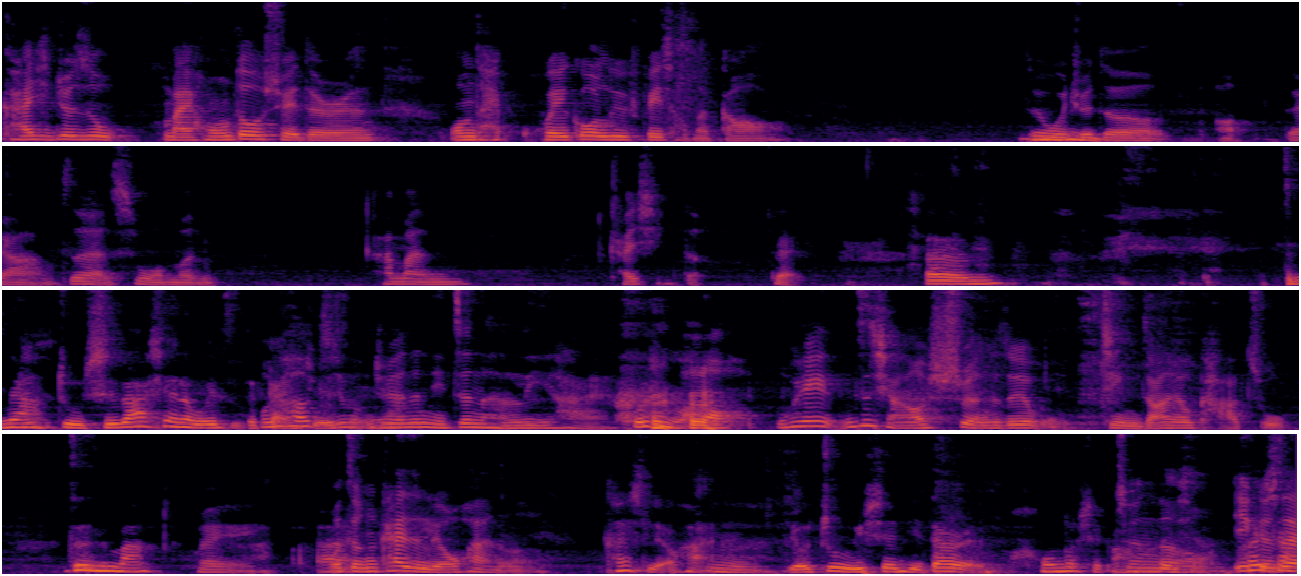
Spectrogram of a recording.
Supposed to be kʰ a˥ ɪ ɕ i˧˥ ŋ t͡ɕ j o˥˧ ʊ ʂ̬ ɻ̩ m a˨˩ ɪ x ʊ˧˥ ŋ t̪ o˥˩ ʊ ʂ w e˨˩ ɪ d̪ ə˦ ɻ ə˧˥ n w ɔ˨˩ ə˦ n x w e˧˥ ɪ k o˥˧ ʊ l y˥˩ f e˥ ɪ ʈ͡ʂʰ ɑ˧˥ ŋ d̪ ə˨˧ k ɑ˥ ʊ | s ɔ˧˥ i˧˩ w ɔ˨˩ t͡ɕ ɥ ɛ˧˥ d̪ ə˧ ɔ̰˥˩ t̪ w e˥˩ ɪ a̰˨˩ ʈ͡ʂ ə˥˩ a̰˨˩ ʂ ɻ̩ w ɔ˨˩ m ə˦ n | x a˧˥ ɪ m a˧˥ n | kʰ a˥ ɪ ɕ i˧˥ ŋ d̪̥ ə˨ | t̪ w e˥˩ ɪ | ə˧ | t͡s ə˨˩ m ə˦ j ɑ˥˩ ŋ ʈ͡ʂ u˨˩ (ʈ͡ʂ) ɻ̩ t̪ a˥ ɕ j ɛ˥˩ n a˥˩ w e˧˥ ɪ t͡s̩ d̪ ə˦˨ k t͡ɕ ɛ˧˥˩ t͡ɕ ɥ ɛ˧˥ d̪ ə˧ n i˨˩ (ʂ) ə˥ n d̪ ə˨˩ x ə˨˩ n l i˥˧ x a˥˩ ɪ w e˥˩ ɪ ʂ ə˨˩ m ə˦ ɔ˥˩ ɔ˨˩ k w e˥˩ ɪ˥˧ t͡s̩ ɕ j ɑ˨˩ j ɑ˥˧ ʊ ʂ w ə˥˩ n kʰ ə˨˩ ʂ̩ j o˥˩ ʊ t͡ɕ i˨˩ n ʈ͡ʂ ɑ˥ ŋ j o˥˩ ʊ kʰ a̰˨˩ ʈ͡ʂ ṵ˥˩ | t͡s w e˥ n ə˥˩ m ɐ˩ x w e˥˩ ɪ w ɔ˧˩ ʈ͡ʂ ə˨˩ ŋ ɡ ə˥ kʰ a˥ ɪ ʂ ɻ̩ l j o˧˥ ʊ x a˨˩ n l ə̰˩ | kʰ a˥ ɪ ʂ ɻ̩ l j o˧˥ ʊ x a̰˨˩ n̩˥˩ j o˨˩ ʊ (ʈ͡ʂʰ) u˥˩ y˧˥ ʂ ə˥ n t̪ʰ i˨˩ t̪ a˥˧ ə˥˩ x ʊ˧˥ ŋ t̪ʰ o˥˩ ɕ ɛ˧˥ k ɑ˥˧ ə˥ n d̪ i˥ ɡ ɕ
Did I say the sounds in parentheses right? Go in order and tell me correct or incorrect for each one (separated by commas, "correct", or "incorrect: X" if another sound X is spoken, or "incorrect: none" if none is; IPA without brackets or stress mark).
incorrect: ʈ͡ʂʰ, incorrect: ʈ͡ʂ, incorrect: ʈ͡ʂ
